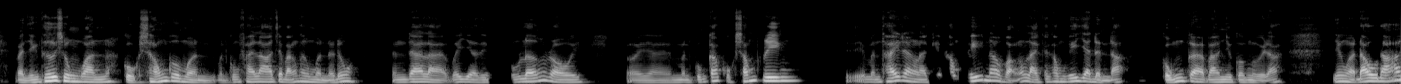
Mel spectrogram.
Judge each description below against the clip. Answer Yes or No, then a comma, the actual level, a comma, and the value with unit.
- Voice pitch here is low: Yes, low, 120 Hz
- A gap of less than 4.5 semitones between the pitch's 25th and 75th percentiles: No, wide, 5.4 semitones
